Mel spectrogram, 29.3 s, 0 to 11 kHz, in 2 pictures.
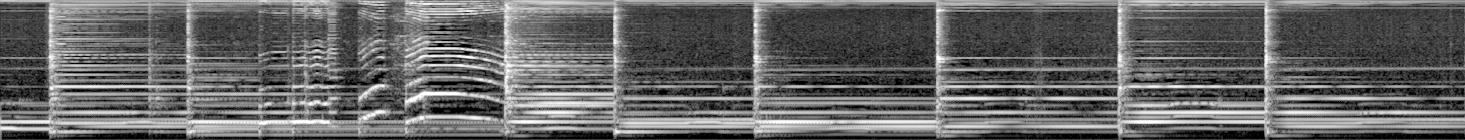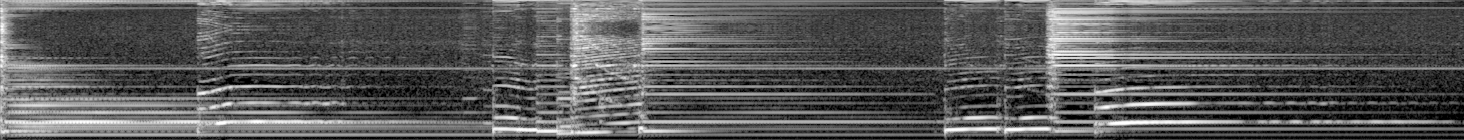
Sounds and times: Acoustic guitar: 0:00.0 - 0:29.2.

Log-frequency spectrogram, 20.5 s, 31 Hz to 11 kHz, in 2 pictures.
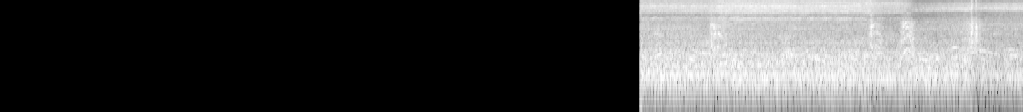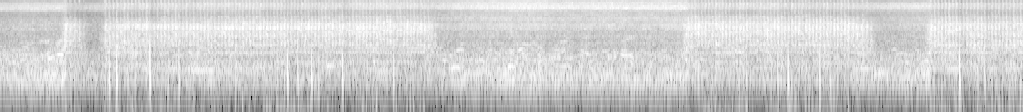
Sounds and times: Speech: 0:06.4 - 0:20.4.

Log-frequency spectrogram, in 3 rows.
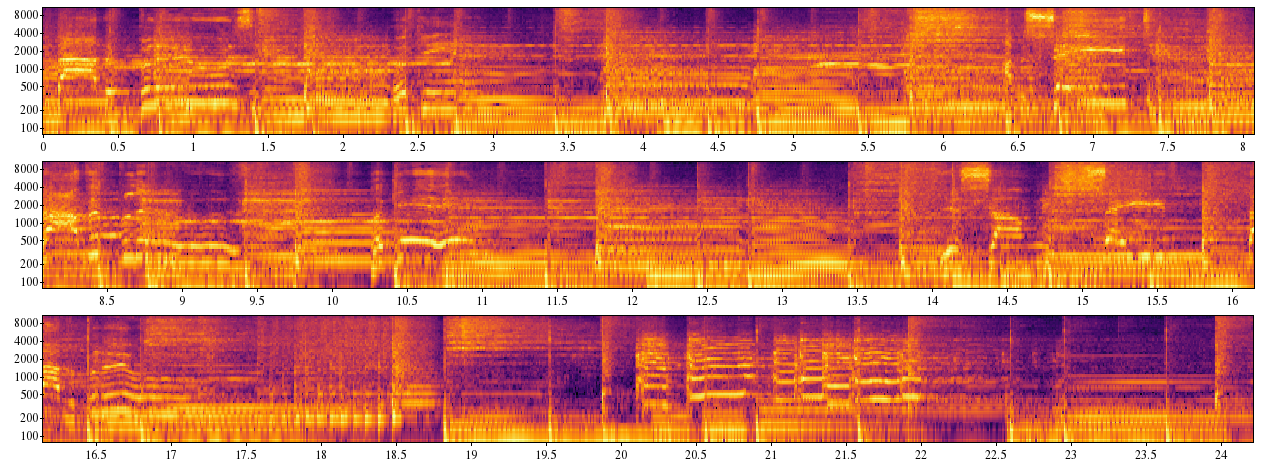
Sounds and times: Blues: 0:00.0 - 0:24.2.

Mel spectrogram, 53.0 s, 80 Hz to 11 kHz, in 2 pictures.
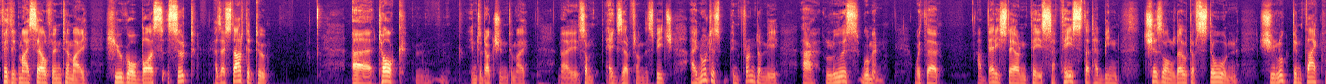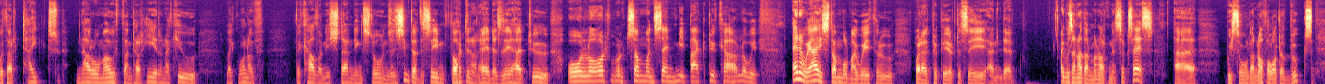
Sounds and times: Speech: 0:00.0 - 0:05.4, 0:07.0 - 0:10.6, 0:11.2 - 0:18.9, 0:19.5 - 0:31.8, 0:32.4 - 0:41.7, 0:42.4 - 0:46.9, 0:47.6 - 0:52.8.

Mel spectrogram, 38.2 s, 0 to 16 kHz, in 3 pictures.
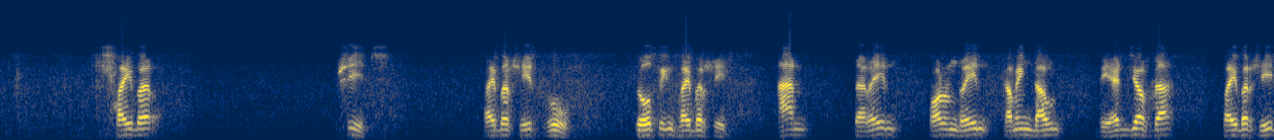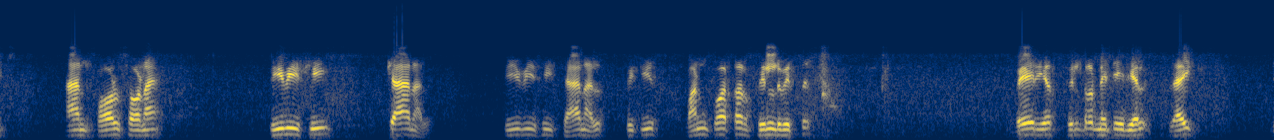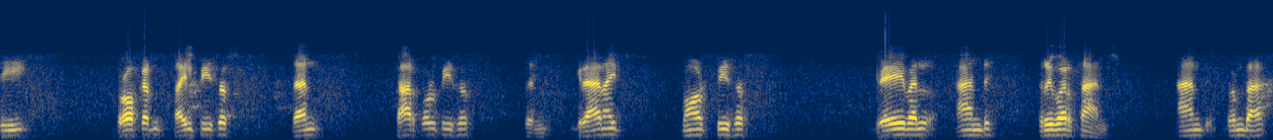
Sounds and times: Speech: 0:01.0 - 0:01.6, 0:03.4 - 0:03.9, 0:04.8 - 0:05.7, 0:06.4 - 0:12.8, 0:13.4 - 0:14.4, 0:15.5 - 0:17.0, 0:17.8 - 0:21.0, 0:22.9 - 0:24.7, 0:25.5 - 0:25.8, 0:26.6 - 0:28.7, 0:29.4 - 0:30.2, 0:30.8 - 0:31.7, 0:32.3 - 0:33.0, 0:34.2 - 0:38.2.

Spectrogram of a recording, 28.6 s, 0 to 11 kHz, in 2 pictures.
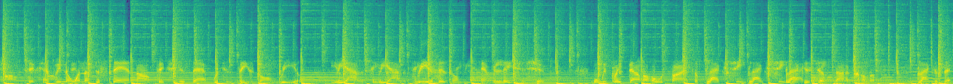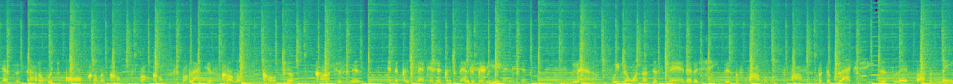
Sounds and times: Music: 0:00.0 - 0:28.5.

